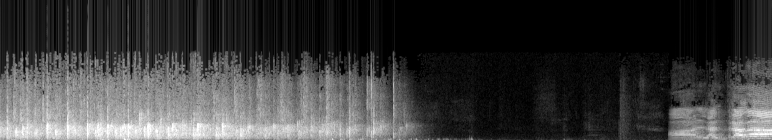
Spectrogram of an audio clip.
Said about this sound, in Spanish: Gracias, Villada, un aplauso para todos.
